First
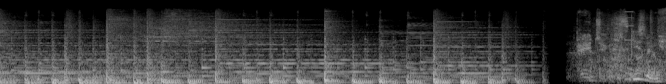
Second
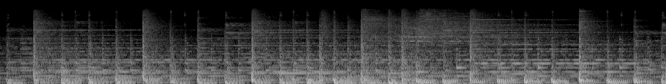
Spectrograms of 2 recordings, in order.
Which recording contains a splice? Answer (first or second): first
